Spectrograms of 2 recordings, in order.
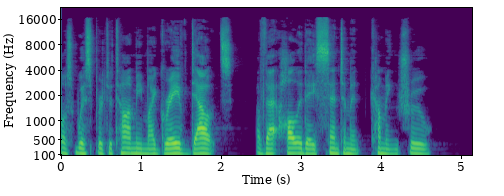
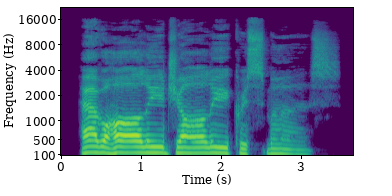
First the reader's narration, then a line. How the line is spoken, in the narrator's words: John sings merrily in his dry, grim voice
